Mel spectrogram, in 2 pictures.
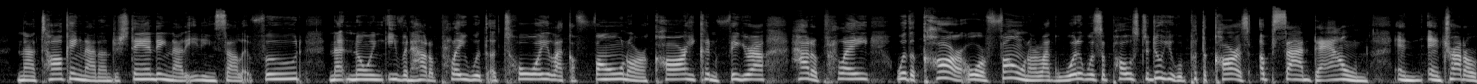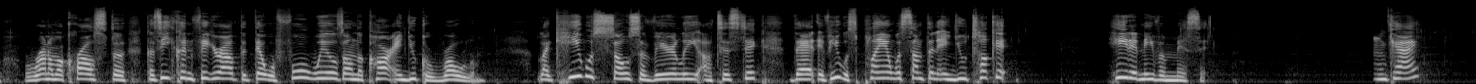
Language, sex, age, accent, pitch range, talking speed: English, female, 40-59, American, 195-250 Hz, 205 wpm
